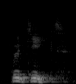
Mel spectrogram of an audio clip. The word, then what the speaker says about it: petite: Féminin, petite, le E ne se prononce pas.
